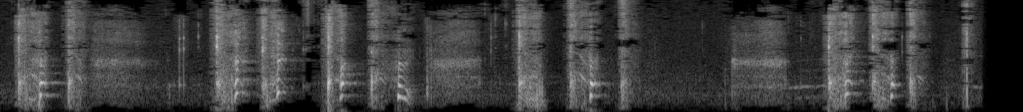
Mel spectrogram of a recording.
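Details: Repeated bursts of dry, throaty coughs and throat clearing, about fifteen in ten seconds, with short breaths between; a persistent coughing bout.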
